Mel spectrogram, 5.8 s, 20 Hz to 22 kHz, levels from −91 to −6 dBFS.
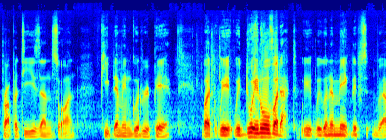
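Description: No technical fault can be heard anywhere in this audio. Nothing in it points to a problem in how it was captured, processed or played back.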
